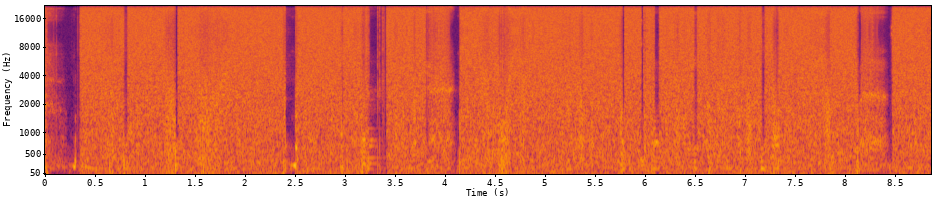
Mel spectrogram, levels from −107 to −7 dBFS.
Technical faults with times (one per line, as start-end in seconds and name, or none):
0.00-8.86 wrong sample width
